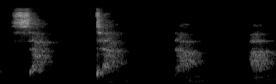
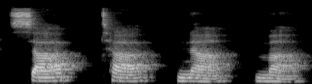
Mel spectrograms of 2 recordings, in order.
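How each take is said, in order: First: It is whispered without full voice. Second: It is spoken in a full, audible voice.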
